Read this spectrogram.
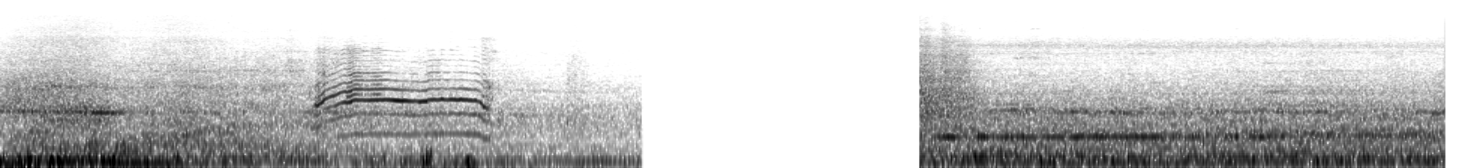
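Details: A cat gives a single drawn-out meow lasting about a second, its pitch rising and then falling in a smooth arch, over a constant low hum and background noise; a short silent gap follows, then steady noise.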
